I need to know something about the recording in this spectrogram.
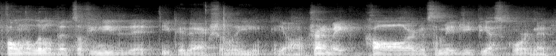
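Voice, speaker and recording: A man's voice: very deep voice, fast. A man giving a casual hands-on gadget review in a rambling, colloquial way, speaking indoors. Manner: rambling, colloquial, folksy slang. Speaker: product reviewer. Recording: echoey room with loud noise.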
